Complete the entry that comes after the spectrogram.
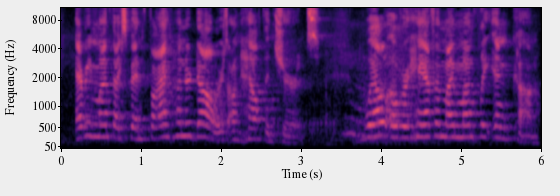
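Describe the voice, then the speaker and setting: Amid noticeable background noise and audible room echo, a woman with an American accent speaks at a fairly quick pace, her high pitch carrying fairly even intonation. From Pennsylvania, Allentown. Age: 60s. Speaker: retired garment worker. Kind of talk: testimony.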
